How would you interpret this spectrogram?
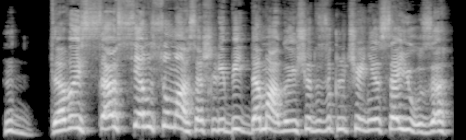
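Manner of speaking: high, loud hysterical squawking; hysterical parrot. A narrator's reading. Parrot protesting the beating before the alliance, hysterical. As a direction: wail like an outraged parrot. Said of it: "истерически вопил попугай".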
